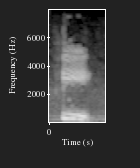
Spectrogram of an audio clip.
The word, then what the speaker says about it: PNG: another is that png this is pronounced as pin it stands for portable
